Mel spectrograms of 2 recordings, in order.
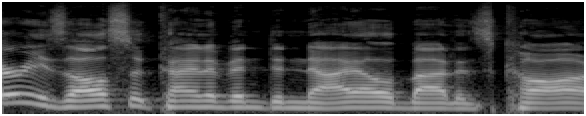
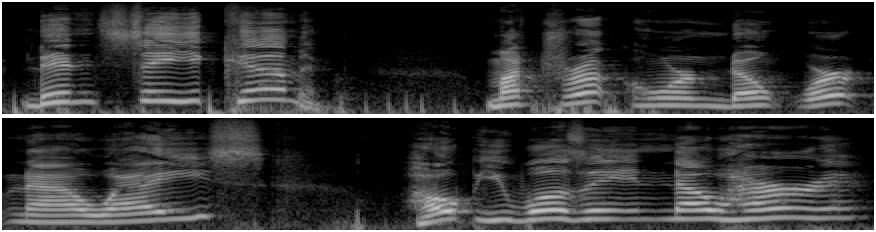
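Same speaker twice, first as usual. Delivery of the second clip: high, slow country farmer; rural farmer voice; 8 semitones higher, slower than usual. Acted. Reading the farmer's lines to the Hardys in a high country voice. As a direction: drawl it out like an old country farmer. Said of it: "So out comes the farmer".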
